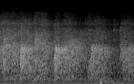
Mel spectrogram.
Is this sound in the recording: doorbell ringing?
no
